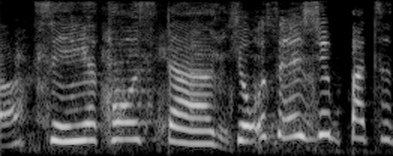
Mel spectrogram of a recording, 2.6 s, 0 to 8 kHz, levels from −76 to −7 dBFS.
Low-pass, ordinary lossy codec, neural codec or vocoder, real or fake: none; none; codec, 16 kHz, 4 kbps, X-Codec, WavLM features, trained on Multilingual LibriSpeech; fake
